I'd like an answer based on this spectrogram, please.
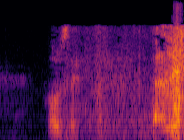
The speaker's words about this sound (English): I had to sneeze.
